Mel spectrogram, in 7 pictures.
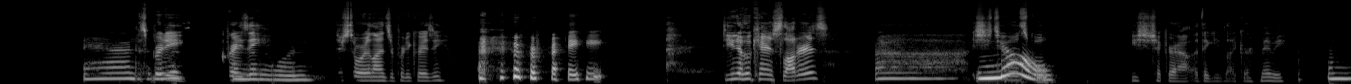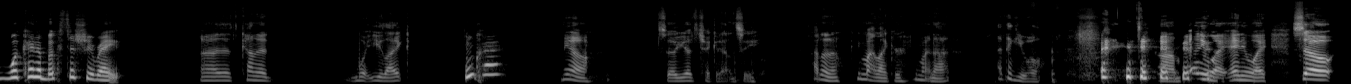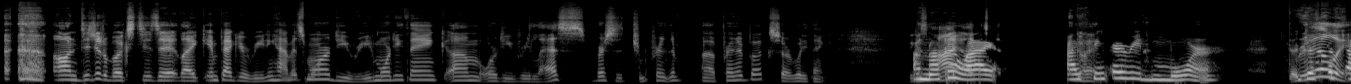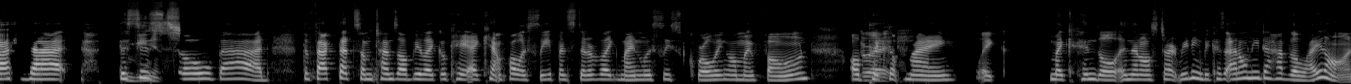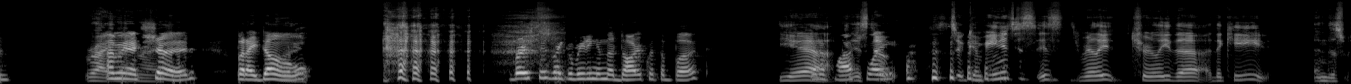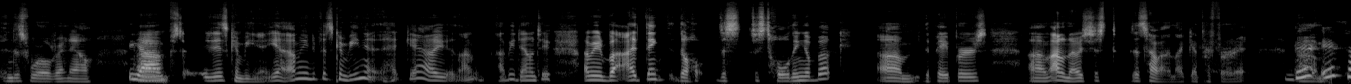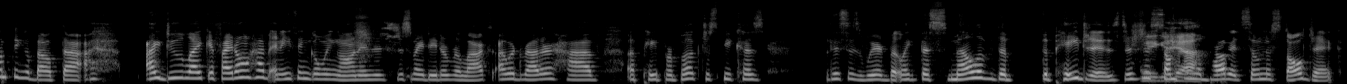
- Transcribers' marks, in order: other background noise; laughing while speaking: "Right?"; drawn out: "Uh"; tapping; laugh; throat clearing; throat clearing; surprised: "Really?"; exhale; laugh; chuckle; sigh; unintelligible speech; laughing while speaking: "yeah"
- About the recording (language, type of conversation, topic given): English, unstructured, How has technology changed the way we experience reading?
- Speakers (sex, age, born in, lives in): female, 30-34, Mexico, United States; female, 45-49, United States, United States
